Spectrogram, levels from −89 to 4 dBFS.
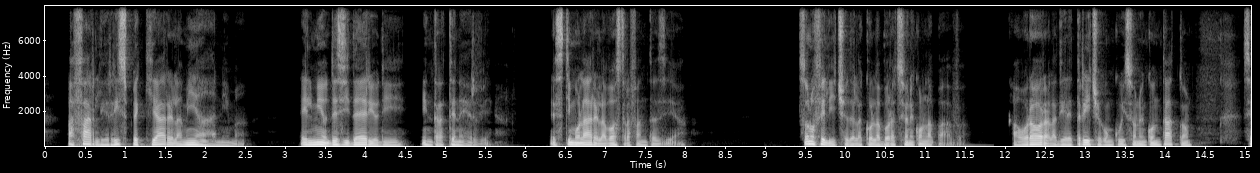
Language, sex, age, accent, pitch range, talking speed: Italian, male, 30-49, native, 85-110 Hz, 130 wpm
